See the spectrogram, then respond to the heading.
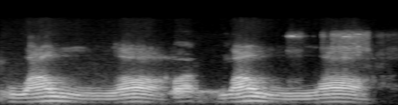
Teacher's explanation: Pada saat Anda baca fathah di huruf waw, kita membacanya tetap membaca wa, jangan ditebalkan, jangan ke wo.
